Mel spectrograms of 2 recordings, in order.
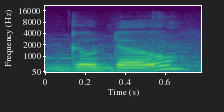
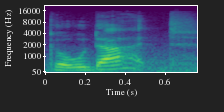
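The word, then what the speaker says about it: Godot: um what is it godo prior to me actually hearing people pronounce that I was like go Dot but I'm very curious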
